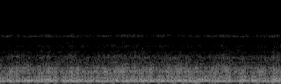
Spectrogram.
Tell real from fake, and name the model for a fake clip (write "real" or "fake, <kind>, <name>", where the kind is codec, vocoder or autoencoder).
fake, vocoder, HiFi-GAN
